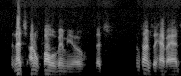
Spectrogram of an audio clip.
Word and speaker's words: Vimeo: that's I don't follow Vimeo. That's sometimes they have ads that they'll throw in there. Vimeo, you don't pronounce the E right.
